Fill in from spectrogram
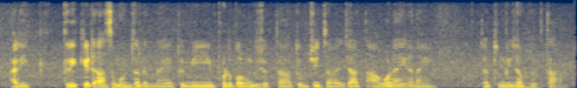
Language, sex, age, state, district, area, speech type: Marathi, male, 18-30, Maharashtra, Sangli, urban, spontaneous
